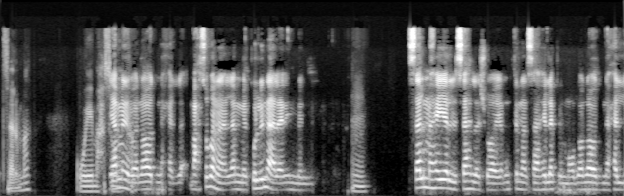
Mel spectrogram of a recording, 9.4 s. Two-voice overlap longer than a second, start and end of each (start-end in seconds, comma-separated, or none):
none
